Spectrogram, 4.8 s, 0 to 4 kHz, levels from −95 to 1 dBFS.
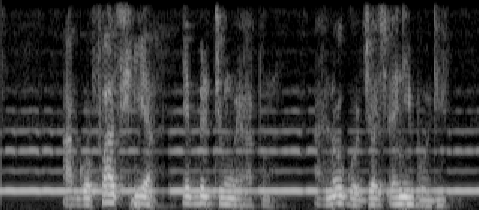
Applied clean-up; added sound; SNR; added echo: neural mask model RNNoise.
